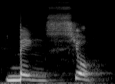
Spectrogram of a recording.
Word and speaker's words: venció: Você tem que dizer venció. Venció. Tá vendo? O.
